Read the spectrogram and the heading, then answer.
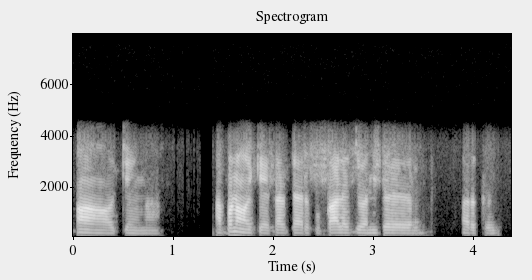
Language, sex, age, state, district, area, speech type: Tamil, male, 18-30, Tamil Nadu, Coimbatore, urban, conversation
